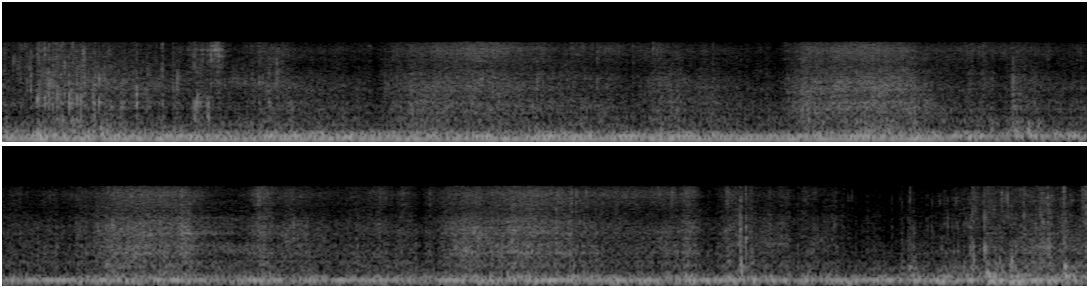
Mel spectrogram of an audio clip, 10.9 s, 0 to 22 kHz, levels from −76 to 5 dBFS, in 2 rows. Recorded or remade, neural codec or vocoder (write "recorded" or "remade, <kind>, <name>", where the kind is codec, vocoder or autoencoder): recorded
